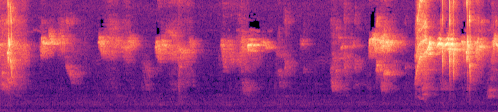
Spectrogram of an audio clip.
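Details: Blue-crowned hanging parrot, lure and master recording for training birds: a series of short, very high thin whistled notes spaced about every second, ending in a loud buzzy burst of chirps.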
